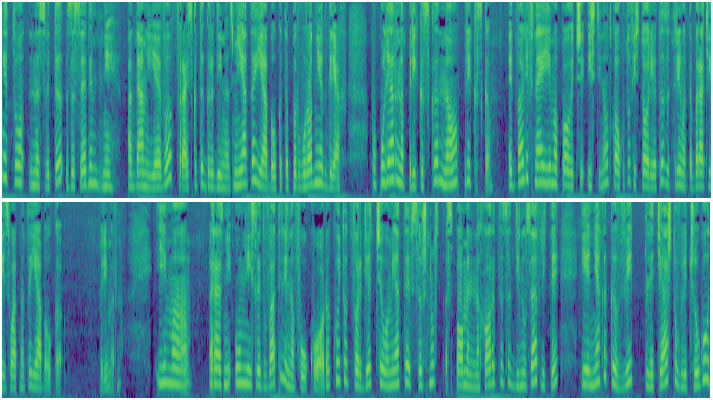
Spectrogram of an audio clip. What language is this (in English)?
Bulgarian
